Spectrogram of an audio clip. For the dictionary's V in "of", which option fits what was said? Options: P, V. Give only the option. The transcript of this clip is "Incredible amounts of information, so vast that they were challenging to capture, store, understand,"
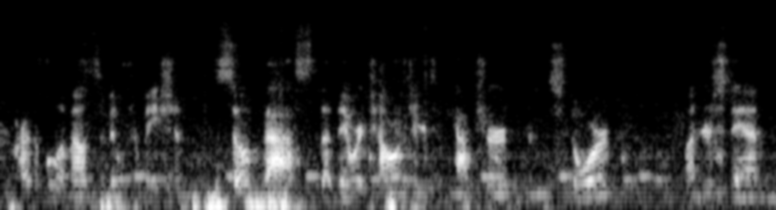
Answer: V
